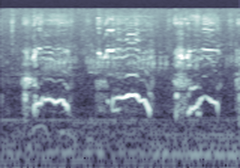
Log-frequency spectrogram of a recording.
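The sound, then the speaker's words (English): A dog whimpers at another dog in three drawn-out, high-pitched whines, each rising and falling, spaced evenly at moderate volume with no one talking. “See, you wanted to eat the other one, but that one you want to be your friend?”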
